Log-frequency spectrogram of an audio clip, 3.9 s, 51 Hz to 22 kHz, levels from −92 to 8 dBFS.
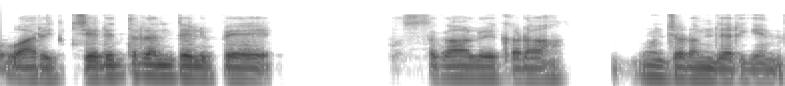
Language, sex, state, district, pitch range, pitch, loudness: Telugu, male, Andhra Pradesh, Guntur, 85-105 Hz, 100 Hz, -30 LUFS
